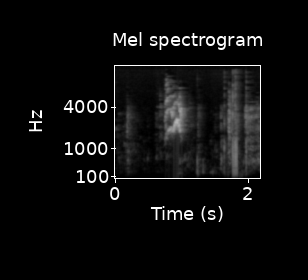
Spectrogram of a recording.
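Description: A small pet gives a short, high-pitched squeaky call about a second in, then a brief buzzy sound near the end.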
